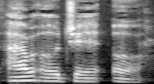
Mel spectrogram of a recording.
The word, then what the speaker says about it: Rojo: either Rocco Roco or Rojo. So it's R O J O. Now I think you'll actually find that the J is a H and it's a Rojo.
